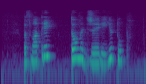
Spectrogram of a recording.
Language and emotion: Russian, neutral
